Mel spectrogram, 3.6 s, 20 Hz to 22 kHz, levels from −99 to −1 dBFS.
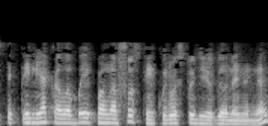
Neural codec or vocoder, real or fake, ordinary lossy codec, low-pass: codec, 24 kHz, 1 kbps, SNAC; fake; MP3, 24 kbps; 5.4 kHz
